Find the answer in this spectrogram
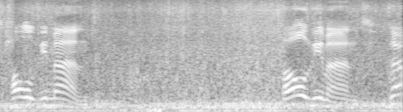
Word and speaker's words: Haldimand: Anyway, we're in Haldimand County now, so we're not in Niagara region. When I say Haldimand County, I want to say Haldimand, like in Afghanistan, but this is Haldimand.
